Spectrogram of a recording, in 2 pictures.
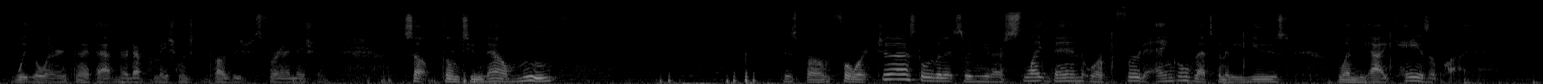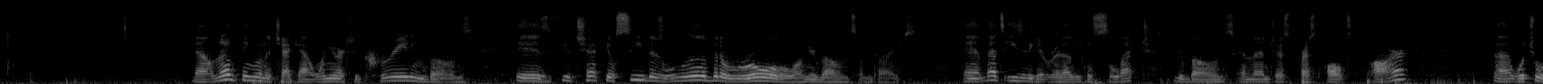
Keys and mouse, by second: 5.0 g, 7.9 y, 8.0 y, 10.6 click, 11.9 shift+middle click, 13.1 shift+middle click, 14.6 shift+middle click, 16.2 shift+middle click, 18.5 g, 18.8 y, 19.9 click, 26.9 click, 27.7 shift+click, 29.9 alt+r.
